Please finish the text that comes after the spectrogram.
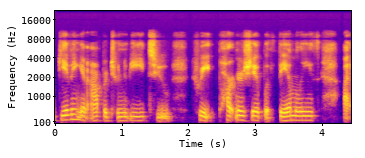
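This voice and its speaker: A woman's voice: deep voice, dark tone. A woman in her thirties with a stuffy nose from a cold, speaking articulately as a guest educator on a video call. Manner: articulate, measured, with fillers. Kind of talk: webinar interview.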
